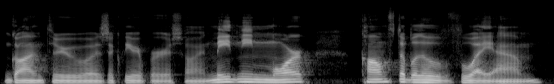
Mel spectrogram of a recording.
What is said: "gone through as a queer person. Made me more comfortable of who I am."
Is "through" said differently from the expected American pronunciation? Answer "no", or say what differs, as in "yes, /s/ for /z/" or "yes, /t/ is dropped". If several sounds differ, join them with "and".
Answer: no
